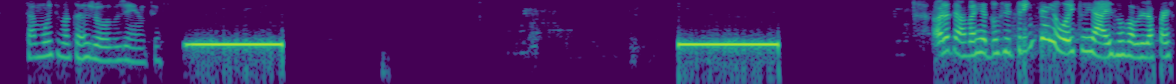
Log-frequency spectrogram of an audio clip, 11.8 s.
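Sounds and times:
speech: 0:00.3 - 0:02.0, 0:09.4 - 0:11.7
ringback tone of an outgoing telephone call: 0:01.9 - 0:02.9, 0:06.8 - 0:07.8.

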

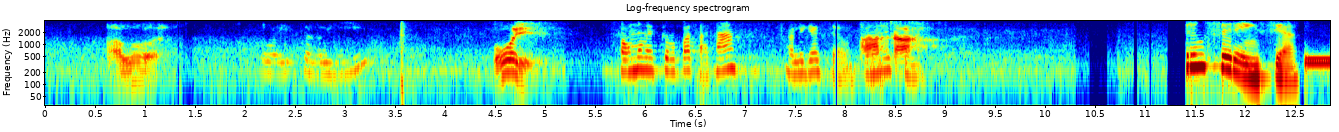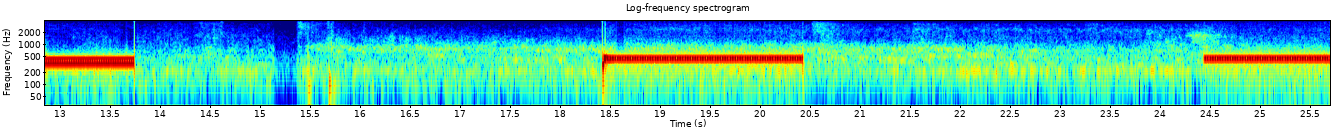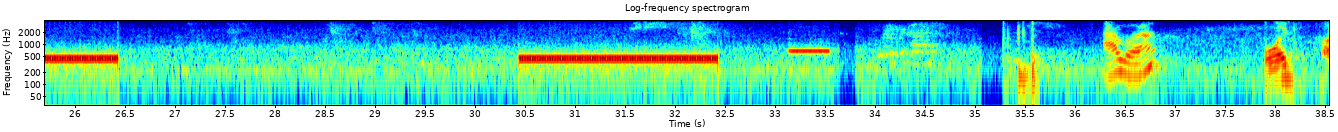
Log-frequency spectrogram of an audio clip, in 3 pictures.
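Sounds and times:
faint noise: 0:00.0 - 0:38.5
speech: 0:00.6 - 0:01.3, 0:02.2 - 0:03.4, 0:04.5 - 0:05.0, 0:05.6 - 0:08.9, 0:11.4 - 0:12.7
ringback tone of an unanswered phone call: 0:12.6 - 0:13.8, 0:18.4 - 0:20.5, 0:24.4 - 0:26.5, 0:30.4 - 0:32.5.

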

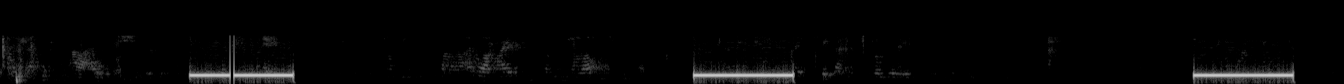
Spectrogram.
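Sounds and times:
ringback tone of an unanswered phone call: 0:01.9 - 0:03.0, 0:07.0 - 0:08.0, 0:12.0 - 0:13.0.

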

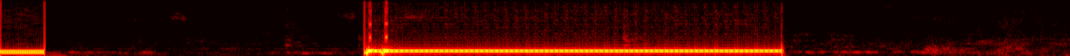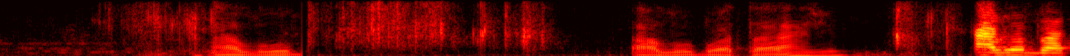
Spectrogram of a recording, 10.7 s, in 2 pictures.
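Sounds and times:
steady loud low-pitched electronic telephone tone during call transfer: 0:00.0 - 0:00.2, 0:01.8 - 0:04.0
speech: 0:06.5 - 0:07.2, 0:08.5 - 0:10.6.

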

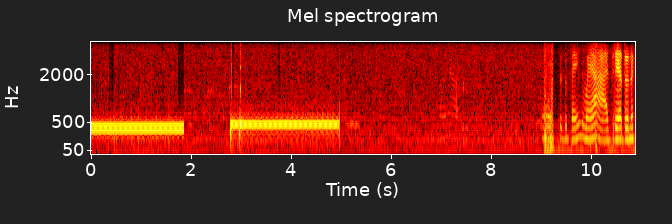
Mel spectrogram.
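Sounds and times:
telephone dial tone during a call transfer: 0:00.0 - 0:01.9, 0:02.8 - 0:05.0
speech: 0:09.4 - 0:10.8.

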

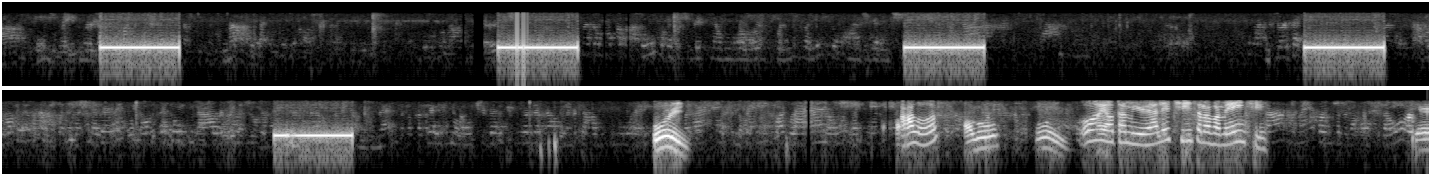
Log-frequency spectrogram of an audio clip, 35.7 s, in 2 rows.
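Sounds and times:
telephone tones after a call is hung up: 0:01.2 - 0:02.3, 0:06.2 - 0:07.2, 0:11.3 - 0:12.3, 0:16.3 - 0:17.3, 0:21.3 - 0:22.3
speech: 0:26.0 - 0:26.5, 0:29.1 - 0:33.8.

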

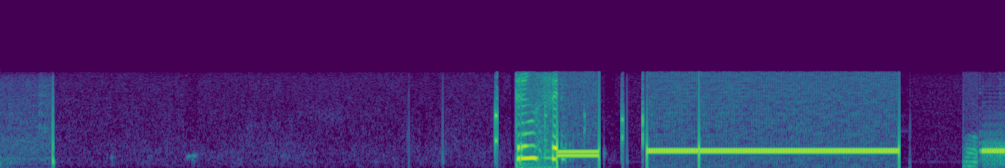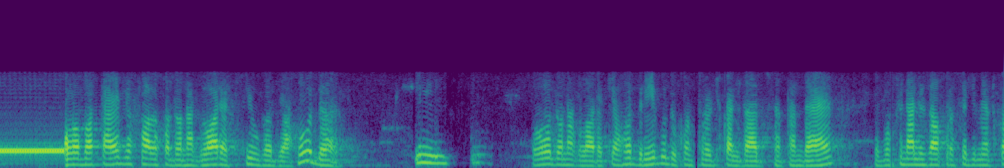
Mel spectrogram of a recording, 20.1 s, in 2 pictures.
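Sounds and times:
speech: 0:05.2 - 0:05.6, 0:10.8 - 0:13.6, 0:14.2 - 0:20.0
telephone line tones during a call transfer to a bank's audit department: 0:05.6 - 0:09.0, 0:09.8 - 0:10.8.

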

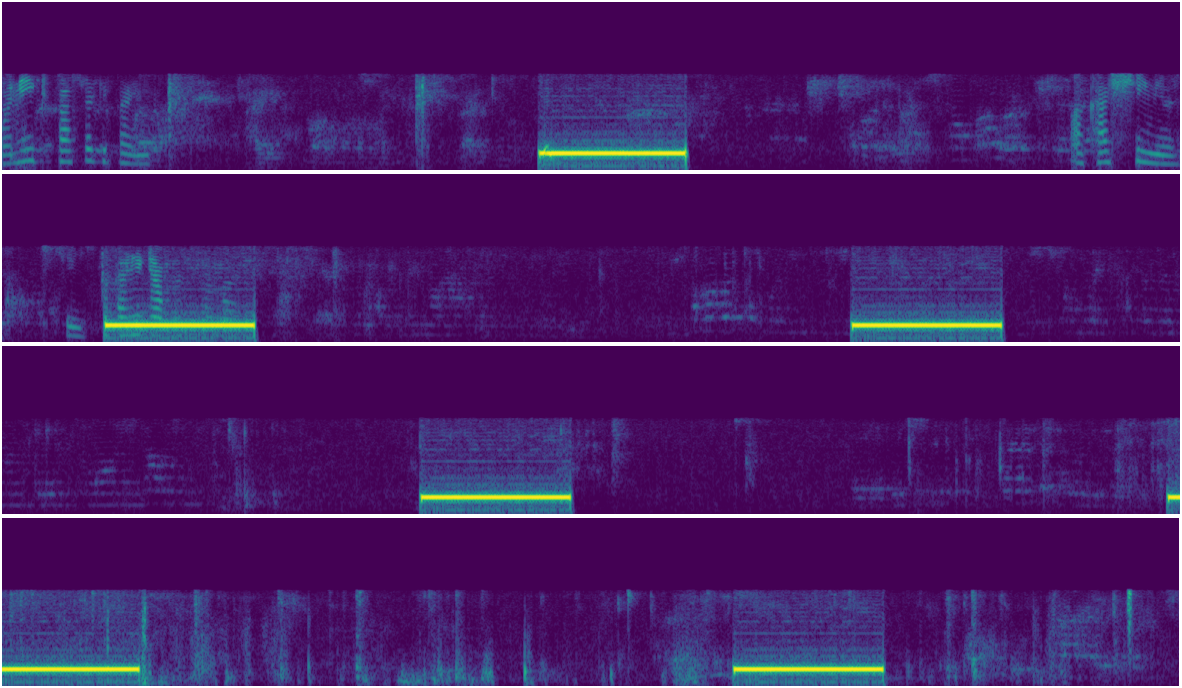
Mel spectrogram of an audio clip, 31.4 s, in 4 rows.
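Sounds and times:
speech: 0:00.1 - 0:01.3, 0:07.1 - 0:09.4
unanswered telephone call ringback tones: 0:03.6 - 0:04.6, 0:08.6 - 0:09.6, 0:13.5 - 0:14.6, 0:18.5 - 0:19.5, 0:23.5 - 0:24.5, 0:28.4 - 0:29.5.

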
